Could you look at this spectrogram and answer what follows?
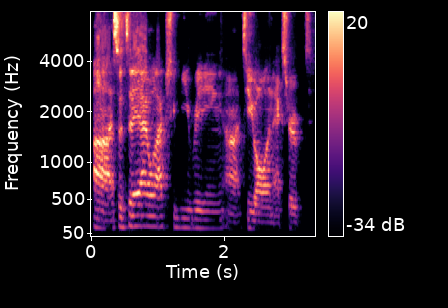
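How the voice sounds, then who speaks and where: A man's voice: medium pitch, fast talker, fairly bright tone, low-quality recording. A young man raised in Maryland, speaking on an online panel and then earnestly reading a book excerpt aloud over a video call. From United States (raised in Maryland).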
